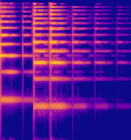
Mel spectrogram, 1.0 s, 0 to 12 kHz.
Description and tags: Dist SourCream
Short noise/ sound for notifications in App Development.
The sound has been designed in Propellerhead's Reason 10.
click, app, development, sounds, chime, notification, Ring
